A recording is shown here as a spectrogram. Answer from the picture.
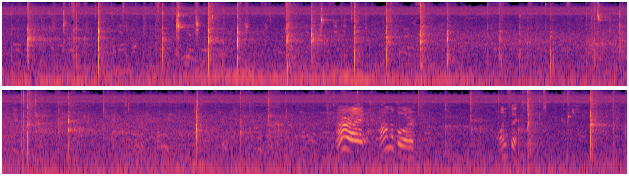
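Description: Pickleball rally: sharp pops of paddles hitting a plastic pickleball and of the ball bouncing on the hard court. The pops come quickly for the first nine seconds or so, then only now and then. A voice calls out briefly near the end.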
